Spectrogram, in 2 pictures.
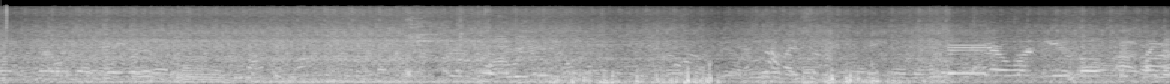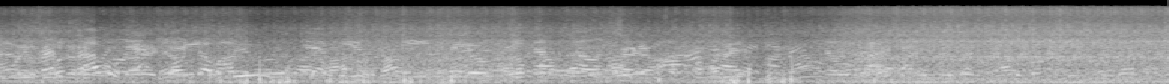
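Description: A crowd of men talk and call out excitedly outdoors nearby.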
